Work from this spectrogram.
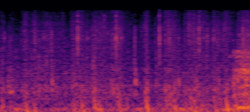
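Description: Horse hooves clip-clop in a quick, uneven rhythm in Minecraft, with a short whinny among the steps, fairly close and filling the whole brief moment.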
